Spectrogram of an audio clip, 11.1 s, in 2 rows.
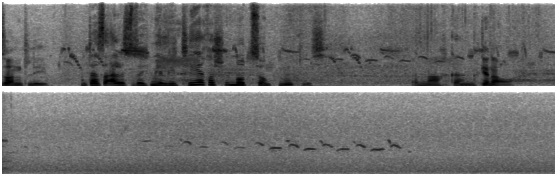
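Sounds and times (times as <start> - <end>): outdoor background hiss: 0.0 - 11.0
small bird chirping: 0.4 - 5.8.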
